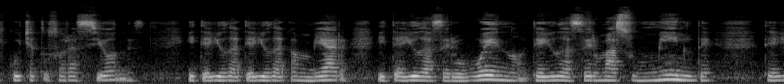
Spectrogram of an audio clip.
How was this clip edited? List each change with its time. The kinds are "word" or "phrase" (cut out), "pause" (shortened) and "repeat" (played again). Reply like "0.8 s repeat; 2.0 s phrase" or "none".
2.4 s repeat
